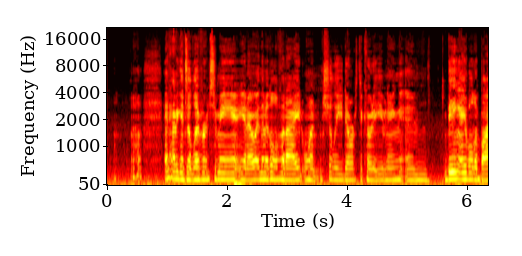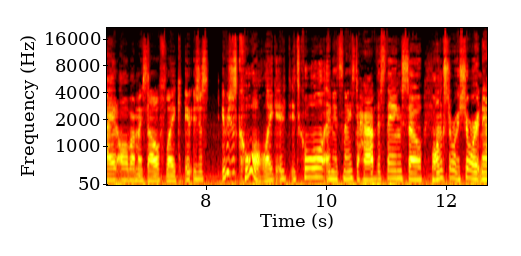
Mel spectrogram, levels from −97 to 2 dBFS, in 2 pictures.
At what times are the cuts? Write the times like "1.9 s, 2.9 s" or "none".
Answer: 11.7 s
